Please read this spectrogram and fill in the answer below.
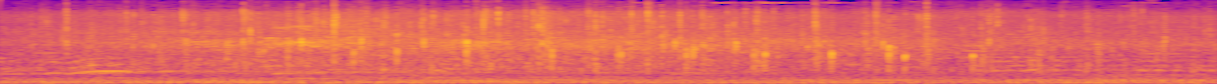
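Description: A crowd of people milling and talking outdoors, with a run of short sharp clicks and taps through the middle seconds over a steady low rumble.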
